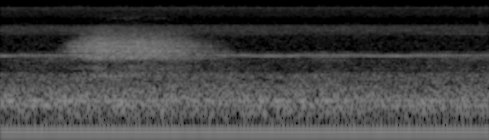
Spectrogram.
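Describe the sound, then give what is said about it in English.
A soft, airy inhale, a deep breath in during a guided meditation, rises and fades over about a second, followed by quiet steady background hiss with no talking. “Breathing in”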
